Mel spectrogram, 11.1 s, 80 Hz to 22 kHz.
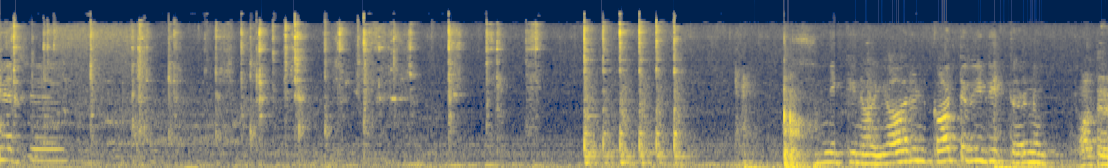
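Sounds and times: faint sizzle: 0.0 - 5.8
ladle scraping metal pot: 1.3 - 5.5.

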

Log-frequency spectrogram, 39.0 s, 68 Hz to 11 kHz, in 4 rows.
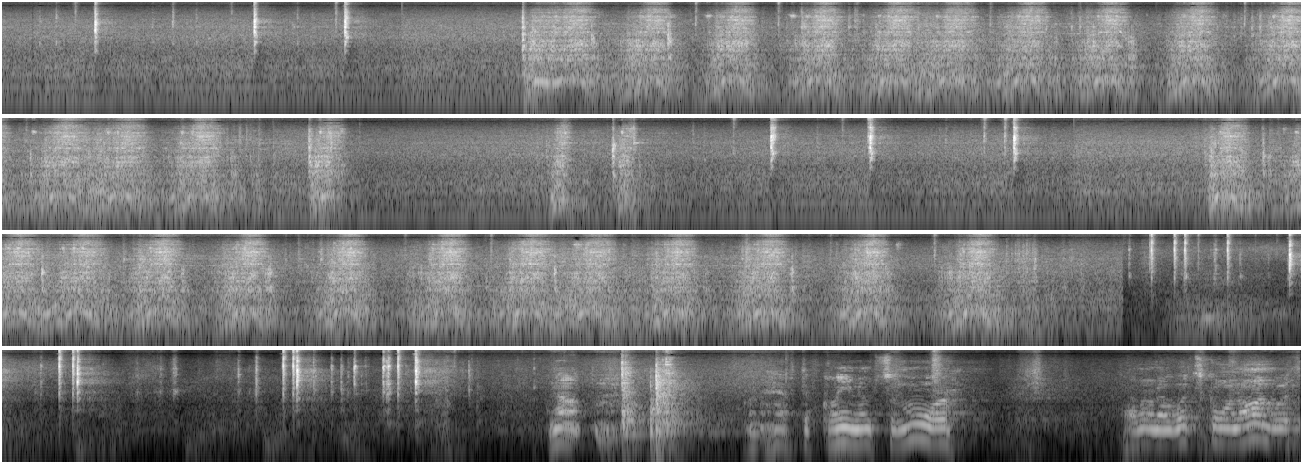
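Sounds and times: engine cranking without firing: 3.9 - 12.5, 18.8 - 30.0.

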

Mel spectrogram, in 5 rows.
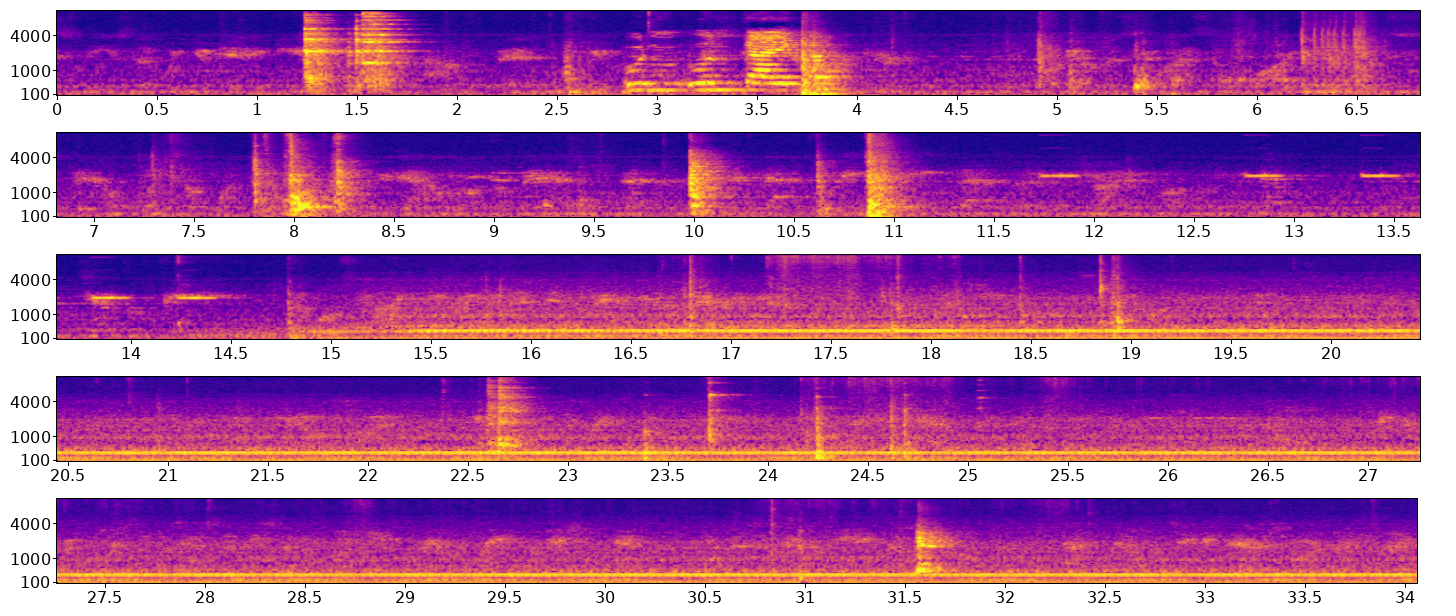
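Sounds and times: microwave oven humming: 6.0 - 34.0
microwave keypad beeps: 11.7 - 12.1, 12.8 - 14.5.

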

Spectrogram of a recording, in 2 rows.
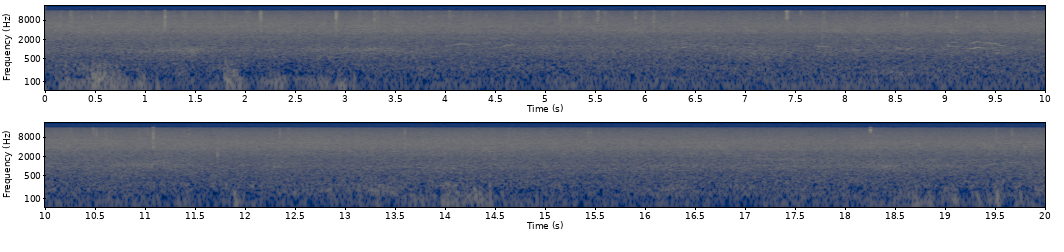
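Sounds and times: faint bird chirps: 4.0 - 4.8.

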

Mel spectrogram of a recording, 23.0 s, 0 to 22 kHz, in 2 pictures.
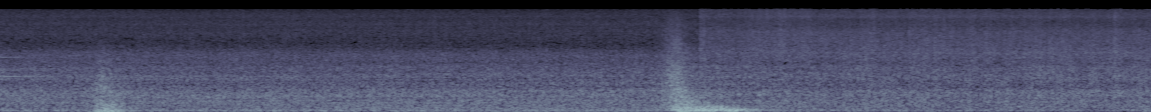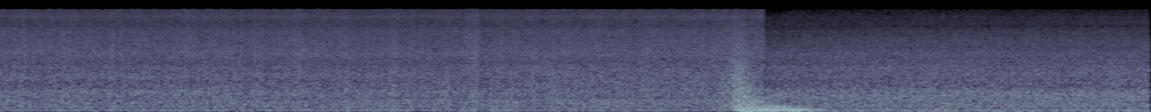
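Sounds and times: waterfall rushing over rocks: 0.0 - 23.0
loud low rumble: 0.9 - 1.9, 18.9 - 20.0.

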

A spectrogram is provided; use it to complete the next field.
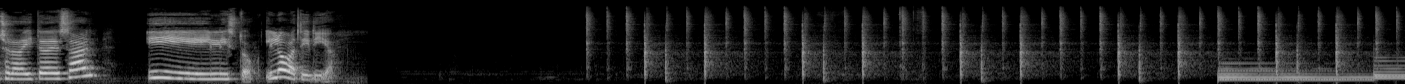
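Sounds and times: fast drum and cymbal beat: 5.9 - 14.0.

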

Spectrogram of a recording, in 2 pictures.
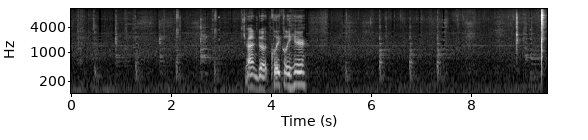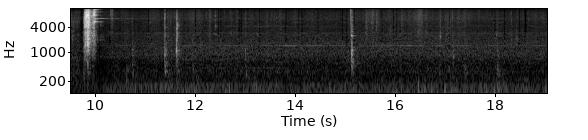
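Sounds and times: low steady hum: 0.0 - 19.0
pliers clanking on metal caliper: 8.9 - 10.4.

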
